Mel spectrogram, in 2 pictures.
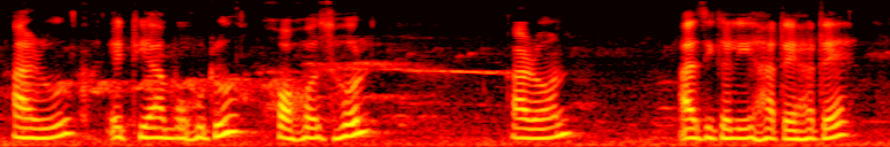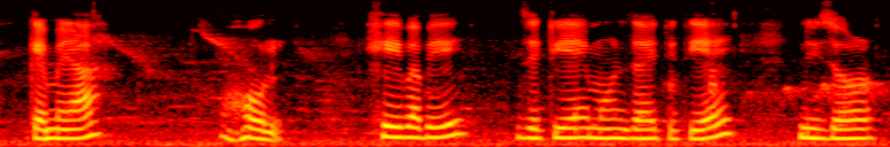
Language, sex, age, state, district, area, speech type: Assamese, female, 30-45, Assam, Jorhat, urban, spontaneous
